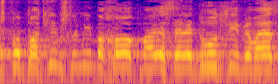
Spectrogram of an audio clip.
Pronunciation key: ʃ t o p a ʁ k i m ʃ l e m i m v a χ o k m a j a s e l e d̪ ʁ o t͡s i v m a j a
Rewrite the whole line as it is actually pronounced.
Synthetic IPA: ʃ p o p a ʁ k i m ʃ l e m i m b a χ o k m a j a s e l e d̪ ʁ u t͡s i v m a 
